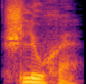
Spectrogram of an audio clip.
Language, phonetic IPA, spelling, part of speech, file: Russian, [ˈʂlʲuxə], шлюха, noun, Ru-шлюха.ogg
- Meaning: slut, whore, trollop, strumpet, streetwalker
